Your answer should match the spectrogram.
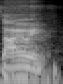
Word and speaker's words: Tywin: Twin, Twin, Twin, não sei como é que fala, Twin. É Twin mesmo? É, é Tywin, Tywin. Tywin, Tywin.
